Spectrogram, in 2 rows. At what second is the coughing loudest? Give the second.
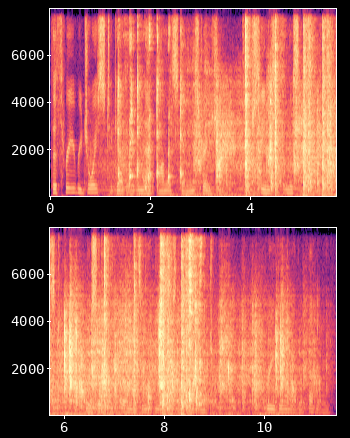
8 s.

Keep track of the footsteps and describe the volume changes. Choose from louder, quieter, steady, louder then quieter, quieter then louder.
louder then quieter.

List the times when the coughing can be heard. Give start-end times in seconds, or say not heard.
1.3-3.4, 7.6-8.8.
